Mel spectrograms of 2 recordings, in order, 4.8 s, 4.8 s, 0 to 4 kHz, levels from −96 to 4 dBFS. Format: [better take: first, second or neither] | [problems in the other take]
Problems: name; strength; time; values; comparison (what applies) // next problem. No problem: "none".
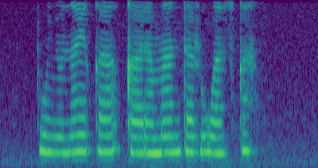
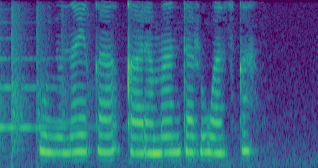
first | background sound (Piano + Clapping); 15 dB below the speech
